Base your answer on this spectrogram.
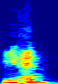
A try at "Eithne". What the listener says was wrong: Enya. No, Enya. Apparently the TH is silent in Irish.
